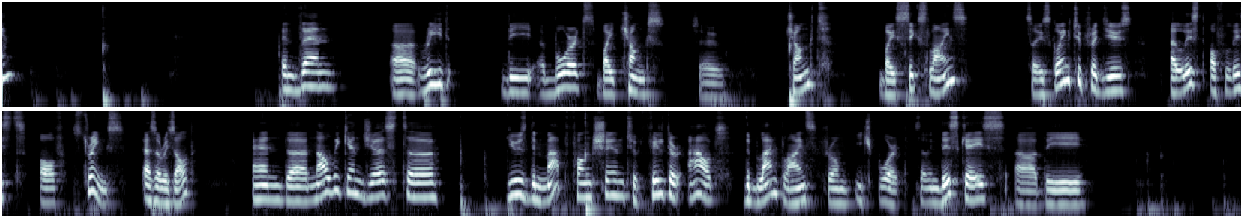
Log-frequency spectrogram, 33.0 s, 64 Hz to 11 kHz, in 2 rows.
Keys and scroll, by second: 1.3 Return, 10.5 Return.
